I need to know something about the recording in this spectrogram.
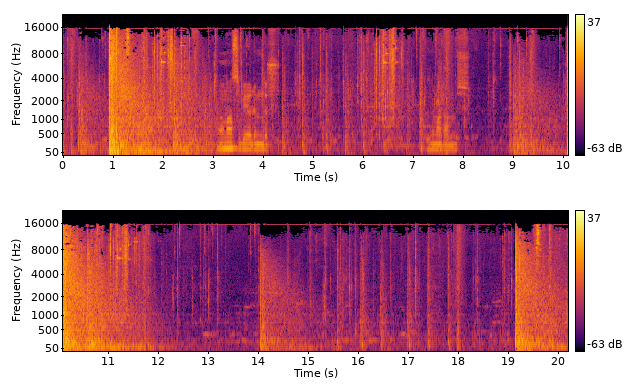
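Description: A sniper rifle fires loud shots that boom and echo away.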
